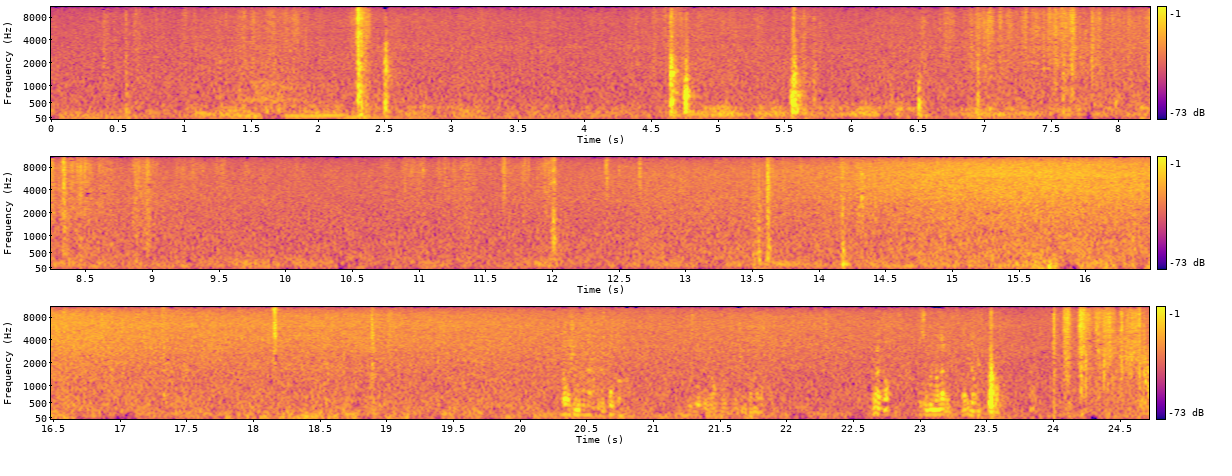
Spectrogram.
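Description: Hammock being hung in a wooden shelter: scattered knocks and taps on the plank floor and frame, and a swell of fabric rustling in the middle as the hammock and its stuff sack are handled. A few short pitched sounds near the end, then footsteps on the boards.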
